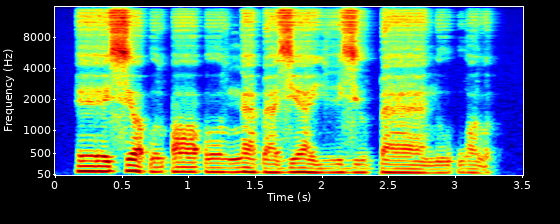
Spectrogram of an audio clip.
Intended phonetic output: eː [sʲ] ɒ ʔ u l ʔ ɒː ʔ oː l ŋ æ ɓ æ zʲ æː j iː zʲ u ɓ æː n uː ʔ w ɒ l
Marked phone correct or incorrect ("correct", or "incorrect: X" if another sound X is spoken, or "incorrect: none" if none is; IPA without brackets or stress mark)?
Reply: correct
